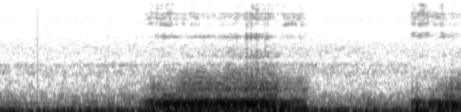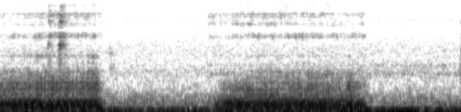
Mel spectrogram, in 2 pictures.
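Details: Sleeping Chihuahua with a black-and-tan long coat. Three even, buzzing snores of about one and a half seconds each, repeating roughly every two and a half seconds, with a quiet low hum beneath.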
